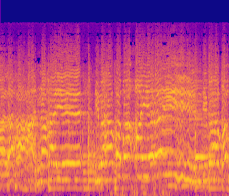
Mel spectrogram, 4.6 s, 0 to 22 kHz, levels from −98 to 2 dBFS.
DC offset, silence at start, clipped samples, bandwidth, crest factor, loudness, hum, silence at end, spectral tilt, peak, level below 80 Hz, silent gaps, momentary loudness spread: under 0.1%; 0 s; under 0.1%; 13.5 kHz; 8 dB; -7 LUFS; none; 0 s; -3 dB/octave; 0 dBFS; -40 dBFS; none; 2 LU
